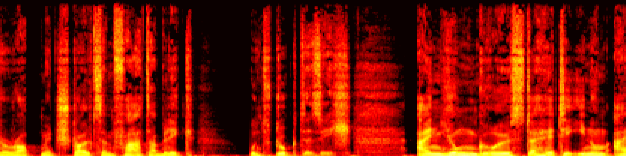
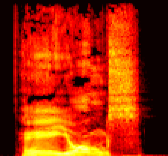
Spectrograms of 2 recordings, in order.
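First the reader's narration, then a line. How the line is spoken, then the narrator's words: Call. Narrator (German): rief Rob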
